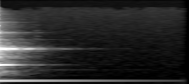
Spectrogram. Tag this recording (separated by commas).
Wood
